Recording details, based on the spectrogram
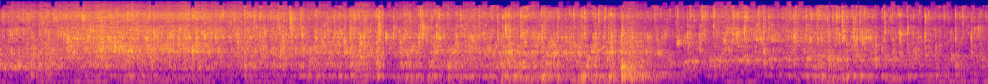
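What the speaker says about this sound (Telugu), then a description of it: "కొన్ని శుభ్రంగా కడిగి నానబెట్టేద్దాం." Lentils and rice are rinsed under a running kitchen tap, water splashing steadily into a bowl from start to finish, close and fairly loud with no voices.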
